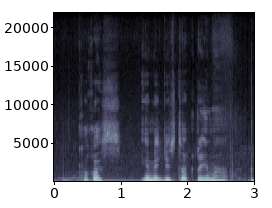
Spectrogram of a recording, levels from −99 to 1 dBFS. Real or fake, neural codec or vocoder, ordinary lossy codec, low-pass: real; none; none; none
